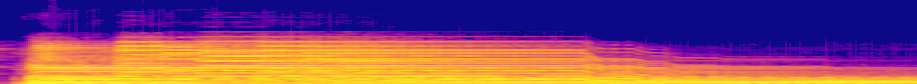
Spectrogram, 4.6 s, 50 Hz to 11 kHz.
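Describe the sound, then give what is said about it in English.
Clean-tone electric guitar through a latched whammy pitch-shifter pedal sustains a bright, twelve-string-like note pitched two octaves up. Partway through it steps down to one octave up, ringing loud and alone. “It's a clean tone. So this is a latched kind of whammy thing. That's two octaves up, one octave up. Very 12 stringy.”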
